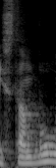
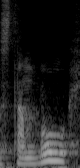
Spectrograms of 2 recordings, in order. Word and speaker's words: Стамбул: То же самое Истанбул у нас, это, естественно, Стамбул, и Тайпей у нас это Тайбэй.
